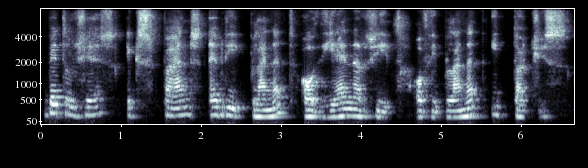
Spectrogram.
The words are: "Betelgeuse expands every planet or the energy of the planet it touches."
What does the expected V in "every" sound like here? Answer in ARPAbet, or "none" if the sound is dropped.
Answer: B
